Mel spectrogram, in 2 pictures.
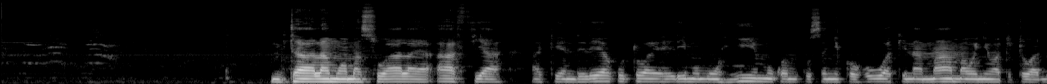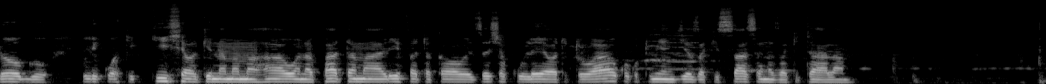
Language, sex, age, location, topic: Swahili, male, 25-35, Dar es Salaam, education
